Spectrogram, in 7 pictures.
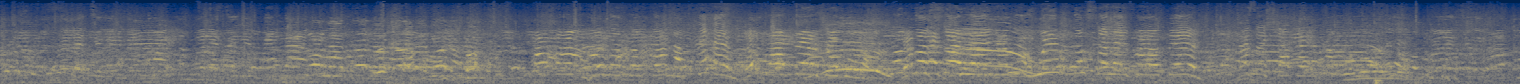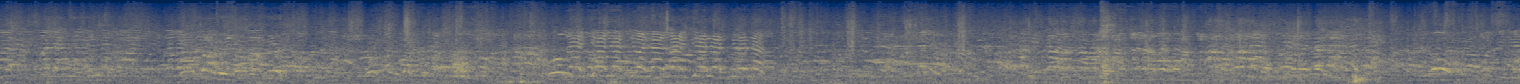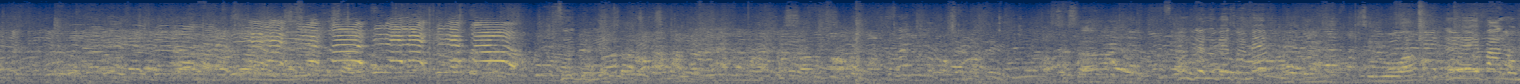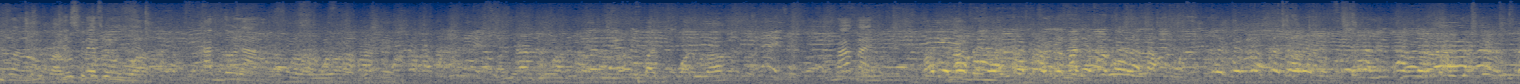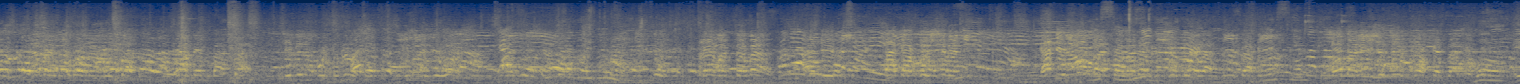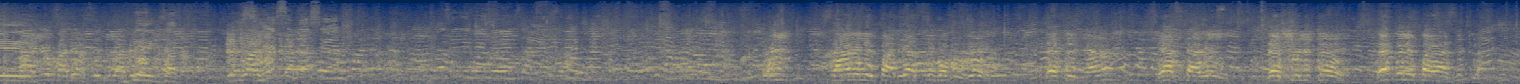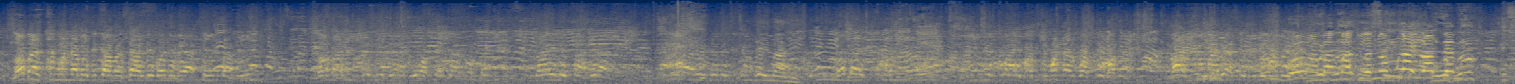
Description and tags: crowd int medium busy Haitian man on megaphone
busy, crowd, int, medium, megaphone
